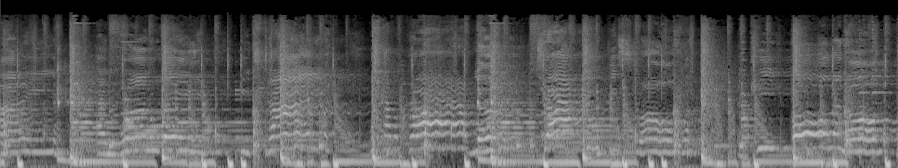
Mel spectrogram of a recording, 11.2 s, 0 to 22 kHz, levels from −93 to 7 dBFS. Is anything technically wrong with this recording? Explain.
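Yes. Periodic USB or driver dropouts: from 0.78 to 10.79 s, something stalls the audio path every 2.0 s, skipping about a millisecond each time, which is heard as regular ticks.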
